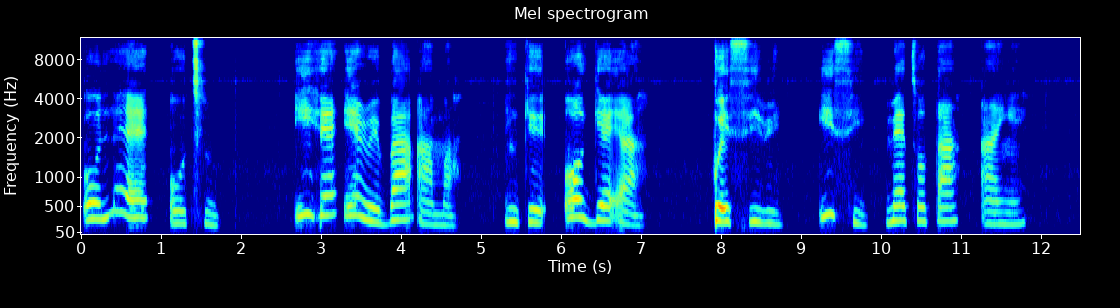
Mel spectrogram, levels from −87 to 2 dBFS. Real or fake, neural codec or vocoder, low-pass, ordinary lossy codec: fake; codec, 24 kHz, 6 kbps, HILCodec; none; none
